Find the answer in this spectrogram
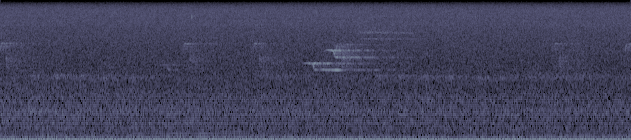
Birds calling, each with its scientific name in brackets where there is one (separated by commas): American Robin (Turdus migratorius), Wood Thrush (Hylocichla mustelina)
